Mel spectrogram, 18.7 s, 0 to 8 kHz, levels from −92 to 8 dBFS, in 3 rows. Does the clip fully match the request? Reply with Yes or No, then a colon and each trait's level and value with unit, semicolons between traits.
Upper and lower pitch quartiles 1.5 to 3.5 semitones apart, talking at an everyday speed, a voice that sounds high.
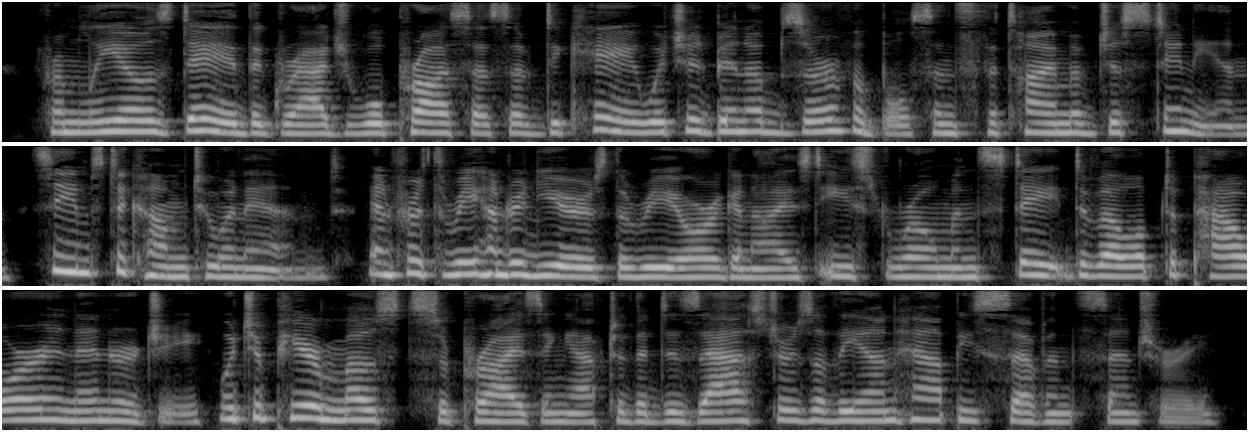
Yes: narrow, 2.5 semitones; average, 160 wpm; high, 205 Hz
